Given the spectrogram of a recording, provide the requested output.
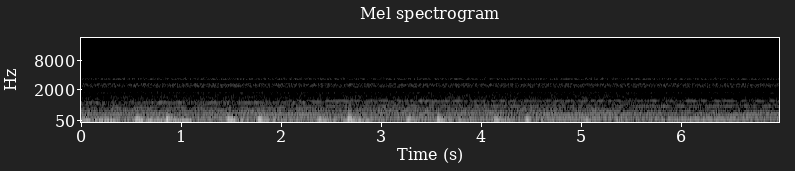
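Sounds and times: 
muffled heartbeat: 0.0s - 5.6s.

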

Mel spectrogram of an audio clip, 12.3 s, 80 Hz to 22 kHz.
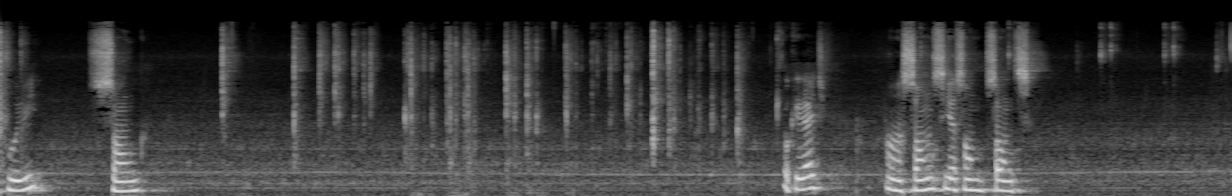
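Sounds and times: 
speech: 0.1s - 1.6s, 7.8s - 10.5s
typing a keyword on a computer keyboard: 2.2s - 7.8s, 11.0s - 12.3s.

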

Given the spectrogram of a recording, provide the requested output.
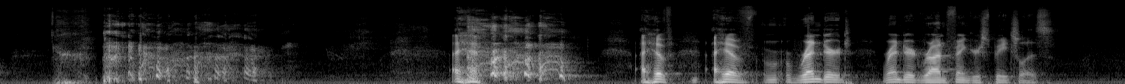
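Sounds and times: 
wet coughing up phlegm: 0.9s - 3.1s, 4.6s - 6.0s
speech: 4.5s - 5.0s, 6.4s - 10.6s.

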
